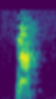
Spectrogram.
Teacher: The first word in this pair ends in a glottal stop.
